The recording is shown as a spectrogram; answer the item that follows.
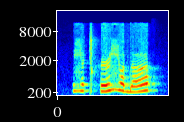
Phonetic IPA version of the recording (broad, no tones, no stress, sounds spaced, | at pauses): ʑ ʌ ǀʰ ə˞ ʑ ɔ d ʌ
